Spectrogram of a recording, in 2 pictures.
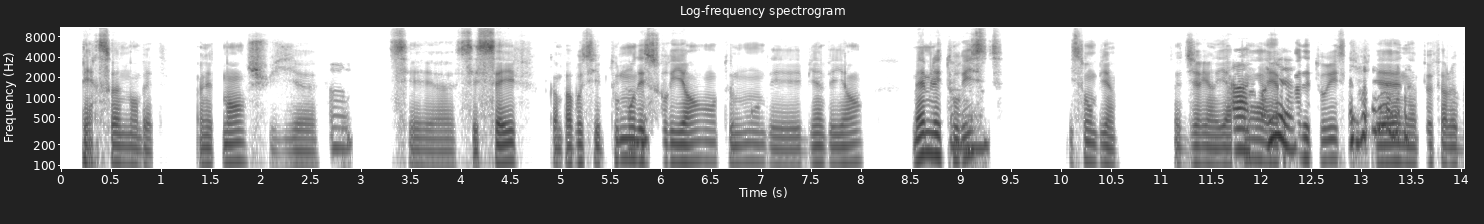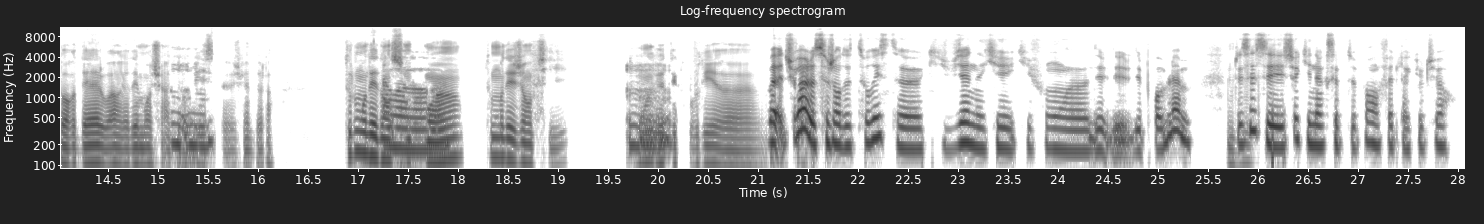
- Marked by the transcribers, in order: stressed: "Personne"; stressed: "safe"; laugh; other background noise; tapping
- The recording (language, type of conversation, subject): French, unstructured, Quelle est la plus grande surprise que tu as eue récemment ?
